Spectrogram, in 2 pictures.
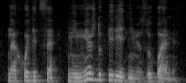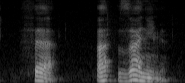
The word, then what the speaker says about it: ث: и три точки сверху Теперь давайте научимся правильно произносить букву С буква са так называемая межзубная буква са это потому что кончик языка расположен во время произнесения между передними зубами - это мягкий звук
